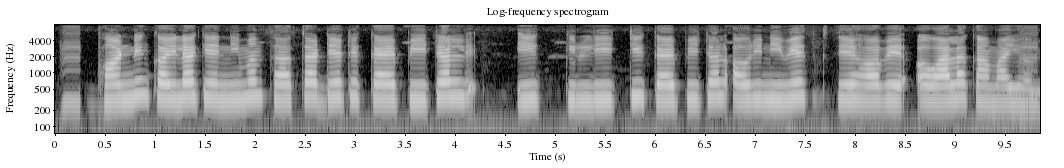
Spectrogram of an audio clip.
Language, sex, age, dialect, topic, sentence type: Bhojpuri, female, 18-24, Northern, banking, statement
